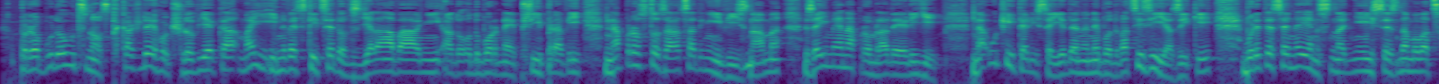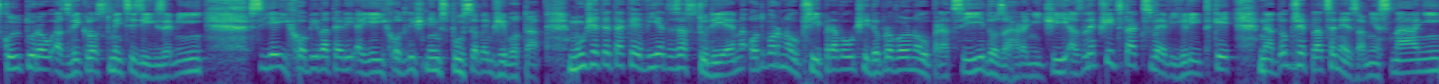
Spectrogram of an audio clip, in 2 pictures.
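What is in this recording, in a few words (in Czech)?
1 minute trial dictation, Czech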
